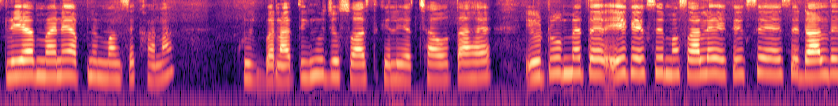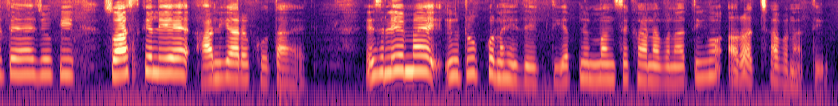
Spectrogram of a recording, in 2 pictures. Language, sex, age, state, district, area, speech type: Hindi, female, 60+, Uttar Pradesh, Bhadohi, urban, spontaneous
